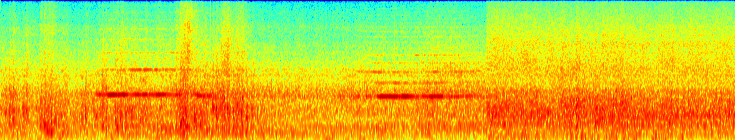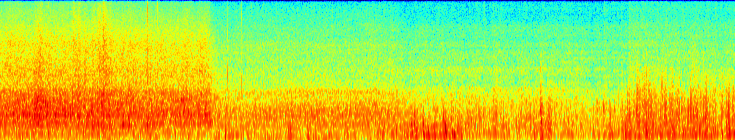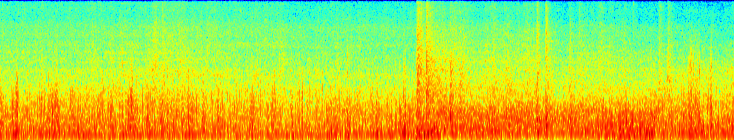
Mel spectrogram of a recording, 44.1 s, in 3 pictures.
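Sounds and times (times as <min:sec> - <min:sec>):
passing train rushing clatter: 0:00.0 - 0:44.0
wheels rumbling on rails: 0:00.0 - 0:44.0
train horn: 0:01.9 - 0:04.8, 0:06.9 - 0:09.8.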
